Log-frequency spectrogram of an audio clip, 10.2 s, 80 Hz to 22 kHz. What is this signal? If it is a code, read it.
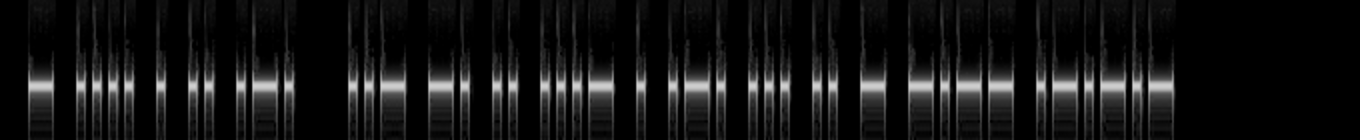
Morse code, heard as a keyed tone, about 20 wpm, 700 Hz. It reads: THEIR UNIVERSITY.
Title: Sentences from Top 1000 Words - Review Part 5 - 20wpm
